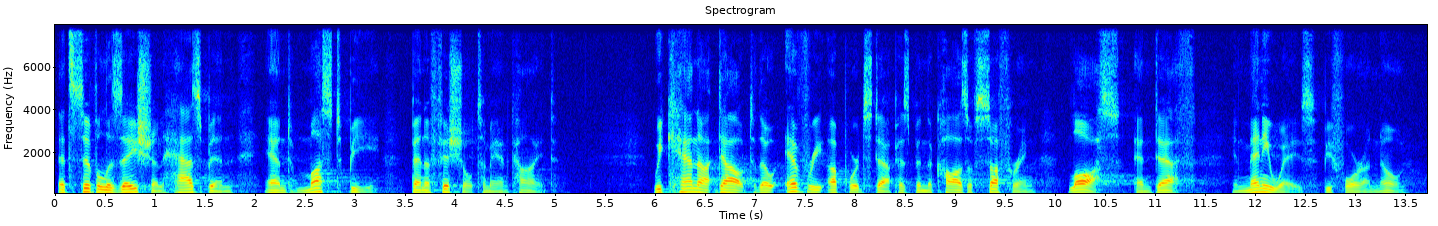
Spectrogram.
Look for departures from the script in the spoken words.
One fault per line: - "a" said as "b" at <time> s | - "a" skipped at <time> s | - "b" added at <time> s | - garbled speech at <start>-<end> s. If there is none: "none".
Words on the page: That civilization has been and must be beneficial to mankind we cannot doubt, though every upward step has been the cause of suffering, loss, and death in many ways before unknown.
none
